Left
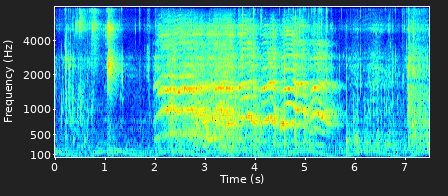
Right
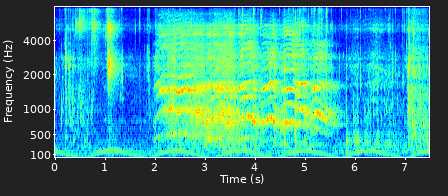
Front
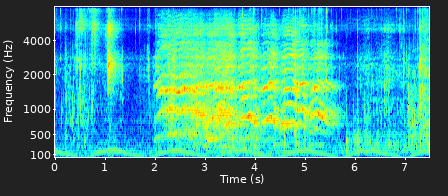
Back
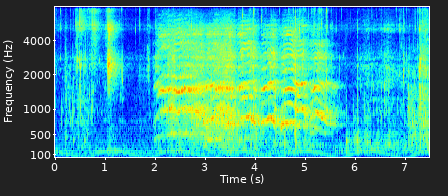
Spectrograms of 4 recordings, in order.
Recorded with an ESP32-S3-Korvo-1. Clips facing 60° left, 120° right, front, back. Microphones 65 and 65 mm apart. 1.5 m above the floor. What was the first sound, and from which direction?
Scissors, 105° left.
